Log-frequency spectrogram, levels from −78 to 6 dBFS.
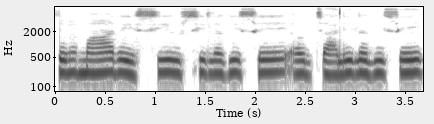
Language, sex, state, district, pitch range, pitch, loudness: Surgujia, female, Chhattisgarh, Sarguja, 205-215 Hz, 210 Hz, -24 LUFS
